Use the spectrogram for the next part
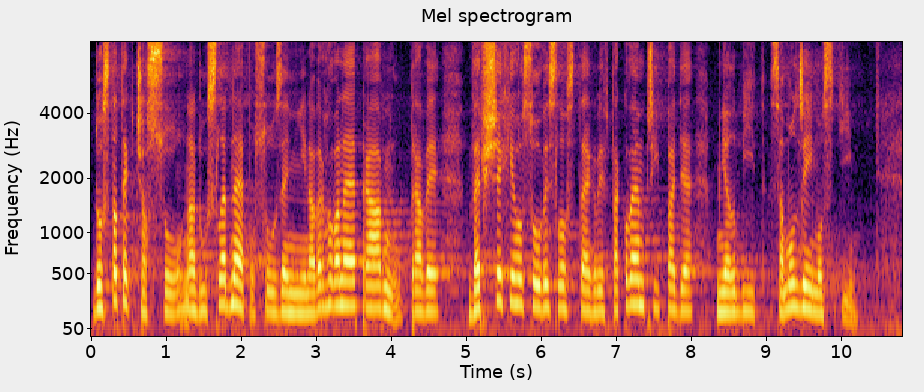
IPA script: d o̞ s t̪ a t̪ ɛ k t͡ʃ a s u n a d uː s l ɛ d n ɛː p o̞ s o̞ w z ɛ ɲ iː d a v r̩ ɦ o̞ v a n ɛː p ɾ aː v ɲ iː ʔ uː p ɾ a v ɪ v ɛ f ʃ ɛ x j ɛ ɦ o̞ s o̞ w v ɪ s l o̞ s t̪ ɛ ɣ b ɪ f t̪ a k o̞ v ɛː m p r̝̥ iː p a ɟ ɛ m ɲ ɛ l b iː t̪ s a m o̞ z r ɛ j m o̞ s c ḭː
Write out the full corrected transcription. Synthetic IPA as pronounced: d o̞ s t̪ a t̪ ɛ k t͡ʃ a s u n a d uː s l ɛ d n ɛː p o̞ s o̞ w z ɛ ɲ iː n a v r̩ ɦ o̞ v a n ɛː p ɾ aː v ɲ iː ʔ uː p ɾ a v ɪ v ɛ f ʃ ɛ x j ɛ ɦ o̞ s o̞ w v ɪ s l o̞ s t̪ ɛ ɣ b ɪ f t̪ a k o̞ v ɛː m p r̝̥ iː p a ɟ ɛ m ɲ ɛ l b iː t̪ s a m o̞ z r ɛ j m o̞ s c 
